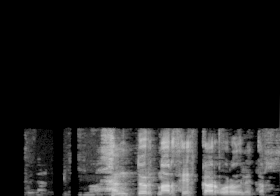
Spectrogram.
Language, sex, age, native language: Icelandic, male, 50-59, Icelandic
